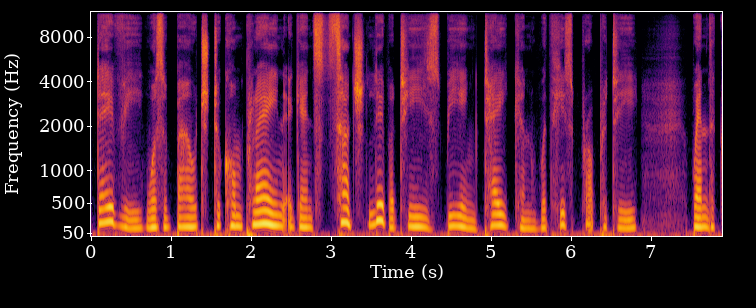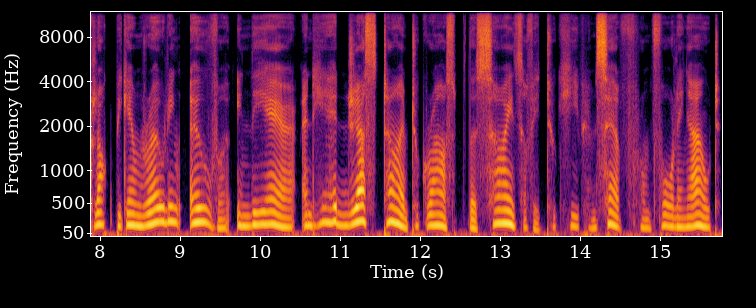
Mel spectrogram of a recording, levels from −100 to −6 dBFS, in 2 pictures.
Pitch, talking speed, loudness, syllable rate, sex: 160 Hz, 150 wpm, -22 LUFS, 3.8 syllables/s, female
